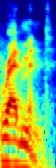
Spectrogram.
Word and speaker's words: Redmond: man it's not Mike Redmond we know it's spelled red David redond no one ever said red man it's Redmond it's not red man it's a world poool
